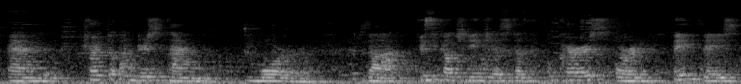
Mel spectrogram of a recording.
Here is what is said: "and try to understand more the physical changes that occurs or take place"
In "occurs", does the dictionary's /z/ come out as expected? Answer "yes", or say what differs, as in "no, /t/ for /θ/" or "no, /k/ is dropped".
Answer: no, /s/ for /z/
